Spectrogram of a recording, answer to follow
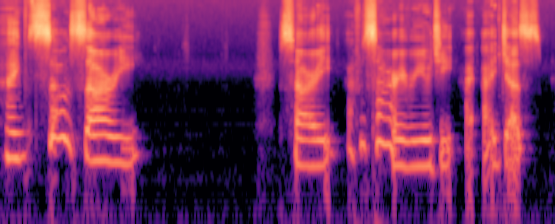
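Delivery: high-pitched, tearful, faltering apology; distraught apology. Acted. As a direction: apologise as if about to break down crying. Character breaks terrible news, apologising.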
